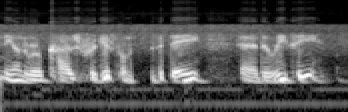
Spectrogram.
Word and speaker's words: Lethe: Lythea? Is that how you say it? Alpha? Well, I think it's Lethe, but everyone's got, a different idea of that according to the way the Greeks pronounce it.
